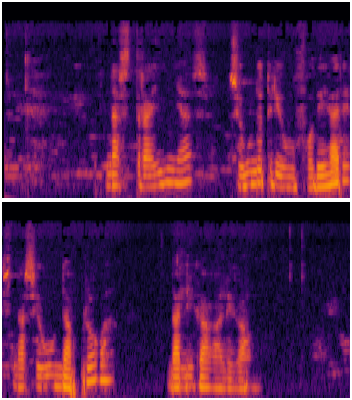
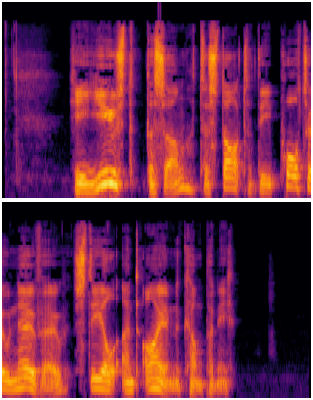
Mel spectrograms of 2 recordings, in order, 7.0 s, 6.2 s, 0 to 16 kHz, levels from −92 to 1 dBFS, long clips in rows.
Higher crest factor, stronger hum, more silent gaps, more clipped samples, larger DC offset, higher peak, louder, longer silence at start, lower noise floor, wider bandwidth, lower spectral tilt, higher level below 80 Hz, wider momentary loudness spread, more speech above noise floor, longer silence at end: about the same, 20 dB vs 18 dB; neither; neither; neither; neither; second, -8 dBFS vs 0 dBFS; second, -28 LUFS vs -17 LUFS; second, 0.05 s vs 0.7 s; second, -60 dBFS vs -67 dBFS; about the same, 11.5 kHz vs 11.5 kHz; first, -5 dB/octave vs -3 dB/octave; about the same, -54 dBFS vs -50 dBFS; about the same, 15 LU vs 14 LU; second, 33 dB vs 50 dB; second, 0 s vs 0.8 s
